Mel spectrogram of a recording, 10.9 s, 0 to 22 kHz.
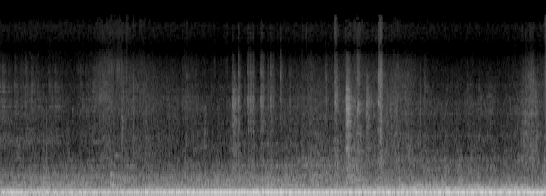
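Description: Cabin of a 1989 MLZ passenger lift travelling in its shaft: a steady low hum and rumble from the moving car and its drive, with a few light clicks and knocks along the way.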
